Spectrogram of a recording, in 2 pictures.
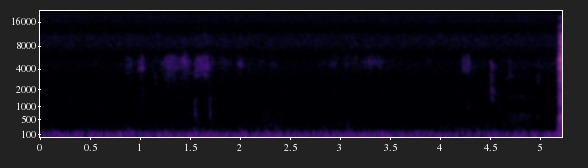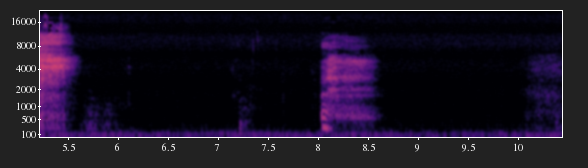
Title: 11/21 - bronchitis sneezes pt 1, plus BIG NEWS IN DESC - FACE REVEAL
